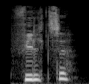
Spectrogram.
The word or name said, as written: filtse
